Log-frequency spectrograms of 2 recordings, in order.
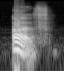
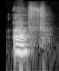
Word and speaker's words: of: Of is a short U sound. It's spelled with an O, but it's a short U sound. And that F, say it like a V. It's not uff or off or off. It's of. So voiced F becomes a V, right?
